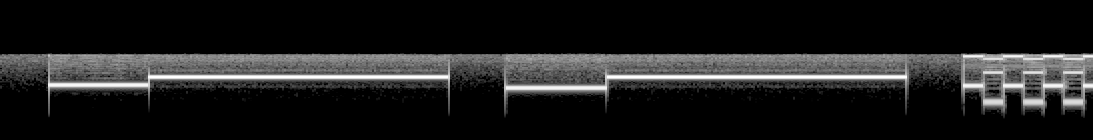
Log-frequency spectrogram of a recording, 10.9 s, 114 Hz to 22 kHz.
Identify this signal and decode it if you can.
Two-tone page, heard as a one-second tone, then a three-second tone, about 900 then 1220 Hz, about 810 then 1220 Hz. It is heard from 0.5 to 9.1 s.
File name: wcalert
